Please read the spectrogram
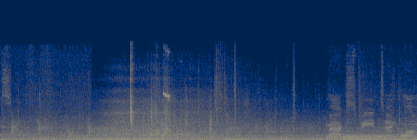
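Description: Semi truck's engine running steadily under road and wind noise, with a few sharp clicks about two seconds in. A voice starts near the end.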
